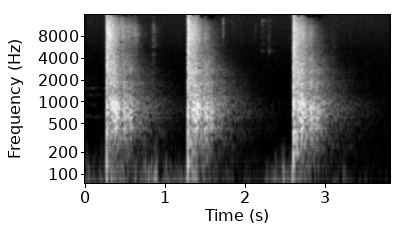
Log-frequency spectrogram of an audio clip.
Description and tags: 9mm target side metal
this has a nice slow group of 3 shots, with the first shot giving a small amount of metal scraping.
report, impact, field-recording, gun, 9, metal, 9mm, fire, pistol, target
